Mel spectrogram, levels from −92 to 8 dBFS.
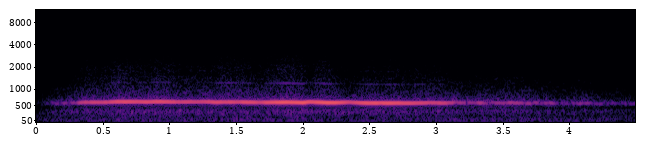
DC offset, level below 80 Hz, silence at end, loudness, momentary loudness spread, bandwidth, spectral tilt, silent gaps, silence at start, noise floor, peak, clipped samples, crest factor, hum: under 0.1%; -76 dBFS; 0.4 s; -36 LUFS; 20 LU; 2.1 kHz; -8 dB/octave; none; 0.2 s; -64 dBFS; -28 dBFS; under 0.1%; 10 dB; none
